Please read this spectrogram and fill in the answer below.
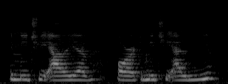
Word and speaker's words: Dmitry Aliyev: And then Dmitry Aliyev, as I've learned that you're supposed to pronounce his name, he gets third, like I predicted, I believe, although my podium was a little different.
